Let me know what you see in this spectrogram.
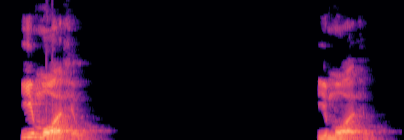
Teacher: é uma palavra com três sílabas mas a segunda que é penúltima sílaba é acentuada é uma palavra paroxítona terminada em L nós até vimos ali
